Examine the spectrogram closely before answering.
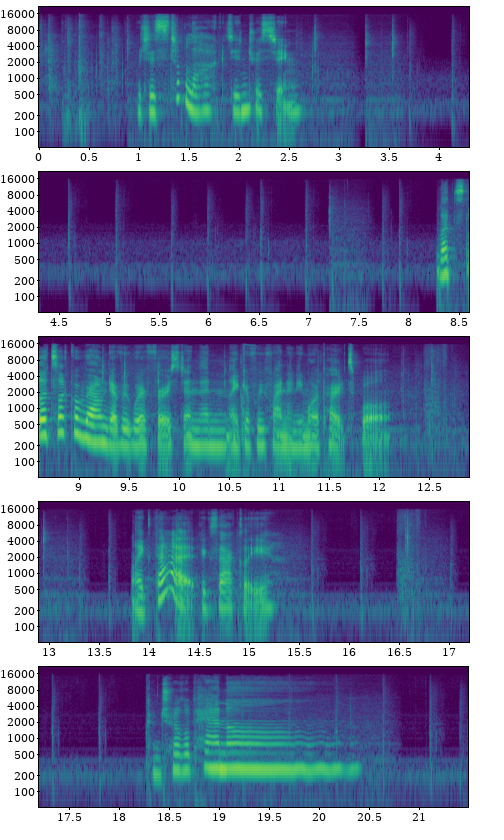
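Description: A young woman speaks with animation and laughs into a close microphone.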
